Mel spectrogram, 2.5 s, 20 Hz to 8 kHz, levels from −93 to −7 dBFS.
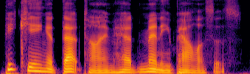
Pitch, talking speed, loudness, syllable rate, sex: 105 Hz, 170 wpm, -21 LUFS, 4.7 syllables/s, male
